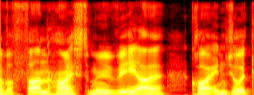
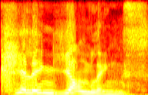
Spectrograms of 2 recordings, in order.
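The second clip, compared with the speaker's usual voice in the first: bad, overdone, loud, high-pitched dramatic line delivery; 9 semitones higher, 6 dB louder than usual. Retelling a movie scene that made them laugh: imitating an awful dramatic line read. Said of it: "It's really awful".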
